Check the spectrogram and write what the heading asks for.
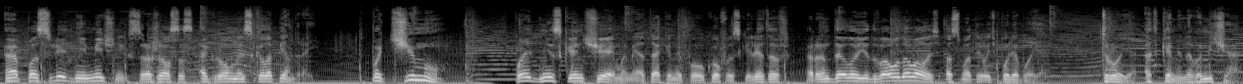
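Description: A man reads a dramatic fantasy story aloud, his pitch moving a lot as he tells it. He jumps higher and shouts when the characters cry out. Faint music plays behind him. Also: animated, brisk, few pauses. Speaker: audiobook narrator. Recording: narration over soft music.

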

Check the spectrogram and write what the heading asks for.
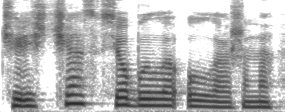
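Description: A woman reading a story aloud in measured, earnest scripted narration, as an audiobook narrator. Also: low-pitched, lively intonation, a little mellow.

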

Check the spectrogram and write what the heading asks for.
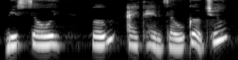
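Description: Brief: a pouty young wife in a storybook, slightly high and breathy, voiced by a woman narrator. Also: expressive, moderate pace, warm tone, dry recording, clean studio sound. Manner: pouty, curt replies. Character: young wife, teasing and sulky.

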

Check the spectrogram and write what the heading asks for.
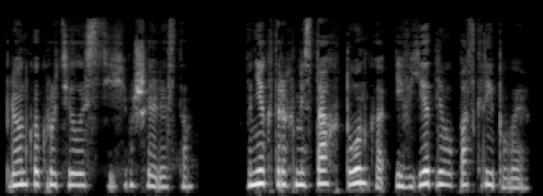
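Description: A woman narrating a novel in the first person, in a measured, even storytelling manner. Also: mid-range voice, husky. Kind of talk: scripted audiobook narration.

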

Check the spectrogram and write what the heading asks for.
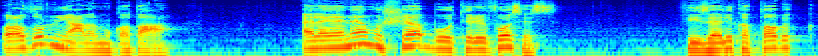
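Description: A man voicing a polite, fastidious male detective who speaks calmly and courteously in an audiobook. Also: on the high side, natural voice. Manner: calm, courteous and measured. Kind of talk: audiobook character reading.

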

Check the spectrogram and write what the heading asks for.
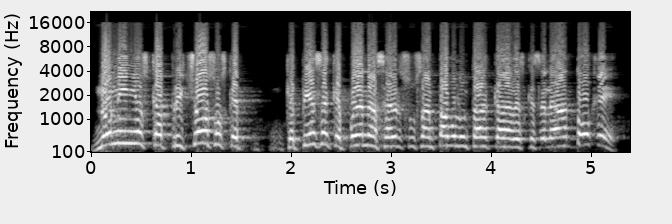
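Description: Pastor, very high voice, emphatic sermon delivery, asks the congregation questions. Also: male voice, fairly even intonation, moderate pace, fairly bright tone.

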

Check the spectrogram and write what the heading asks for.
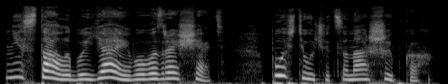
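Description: A woman's voice: on the high side, expressive, a little slow, darkish tone, no room sound, studio quality. A woman doing a sly, mocking spirit in a well. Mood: haughty. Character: mocking gossipy female spirit living in a well.

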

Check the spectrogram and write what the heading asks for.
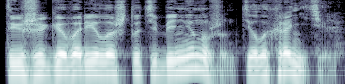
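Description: A man voicing an arrogant young male hero who speaks in a flat, dismissive way in an audiobook. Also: mid-range voice, fast, dry recording, close to an everyday voice. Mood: cold. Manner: monotone, dismissive.

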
